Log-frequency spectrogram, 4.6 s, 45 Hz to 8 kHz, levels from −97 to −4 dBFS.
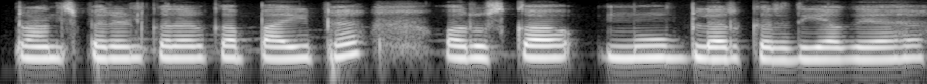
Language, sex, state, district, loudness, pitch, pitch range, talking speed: Hindi, female, Jharkhand, Deoghar, -17 LUFS, 225 Hz, 220-235 Hz, 170 wpm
